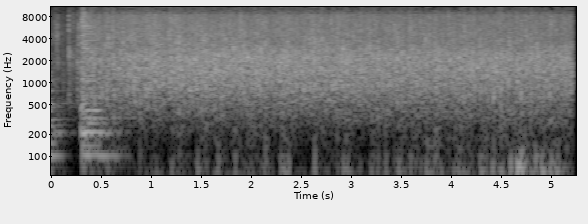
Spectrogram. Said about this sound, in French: Voyons si ça applaudit. J'arrive. Ah oui, oh, ça marche. Ah, bah ça s'arrêtait d'un coup, dis donc.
